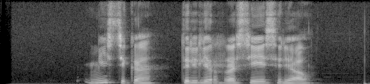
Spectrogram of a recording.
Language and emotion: Russian, neutral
